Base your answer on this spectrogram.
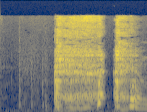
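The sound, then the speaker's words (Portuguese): A person coughs twice in quick succession, with a short gap between the coughs. The coughs are loud, harsh and breathy, and a few faint breaths come just before them. “Perdão que hoje estou com tosse.”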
